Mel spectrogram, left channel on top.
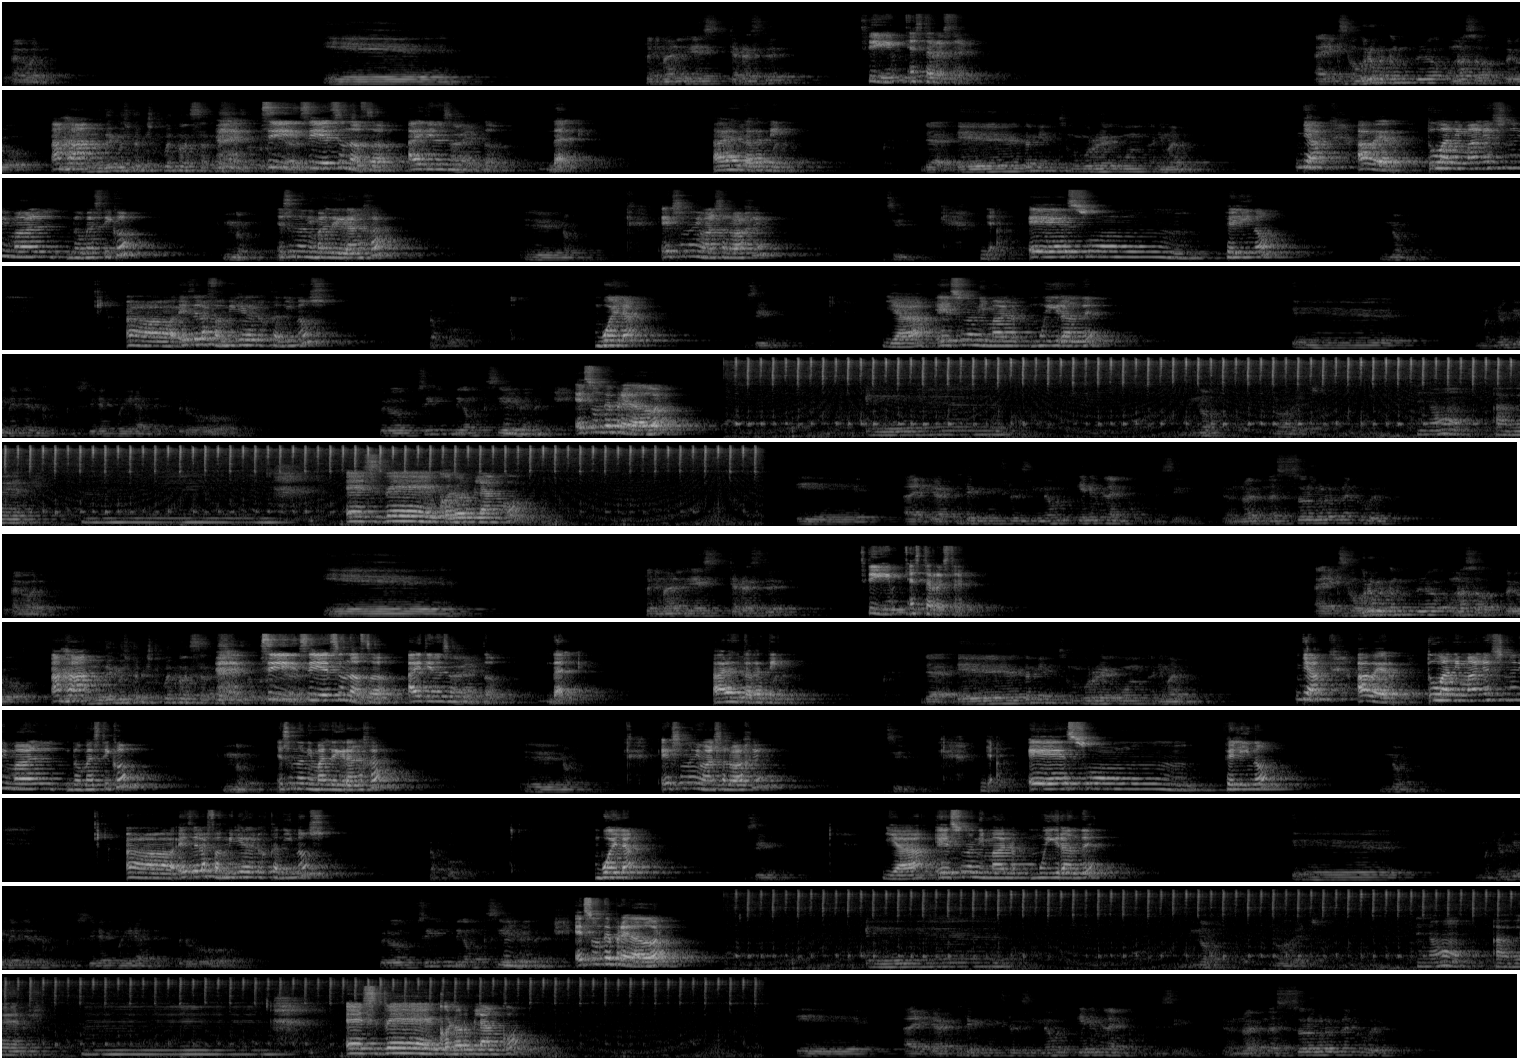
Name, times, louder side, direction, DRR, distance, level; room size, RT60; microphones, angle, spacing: voice 1, 0.1-0.4 3.2-4.5 6.4-7.8 13.1-15.4 15.7-18.2 18.6-19.0 19.7-20.0 22.5-23.1 24.0-27.0 32.5-32.8 35.5-36.0 39.2-39.4 44.1-44.4 49.8-50.1 53.0-53.3 58.4-59.5 60.3-63.1 64.5-66.1 69.3-70.7 72.6-72.9 73.4-73.9 83.8-84.5 84.9-87.8 88.1-89.8, equal, 5° right, -4 dB, 4.2 m, -45 dB
voice 2, 8.7-9.6 15.7-16.1 17.3-20.1 20.6-20.9 22.3-23.0 28.1-29.1 29.4-31.6 33.1-34.1 36.6-38.0 39.7-40.3 40.6-43.0 45.6-45.7 46.8-48.8 51.5-51.9 54.3-56.5 65.7-67.3 74.9-76.3 76.7-81.1, right 3 dB, 40° right, 4 dB, 1.9 m, -31 dB
sound 1, 67.9-83.5, left 8 dB, 20° left, 0.4 m, -34 dB
19.0 x 11.5 x 2.4 m, 1.1 s
head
